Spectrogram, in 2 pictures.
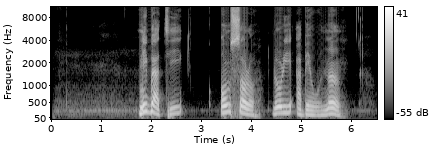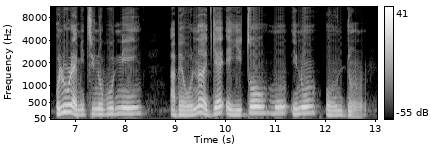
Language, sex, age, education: Yoruba, male, 46-60, tertiary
